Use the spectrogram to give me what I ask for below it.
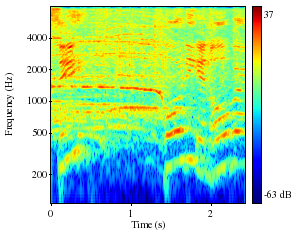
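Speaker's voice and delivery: high, loud hype callout; crowd shout. Real, not acted. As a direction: fire up the over-forty crowd.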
